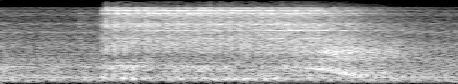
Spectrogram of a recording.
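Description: A power tool runs in one loud, hissing burst of about a second and a half, starting about half a second in. Its pitch falls as it winds down near the end.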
